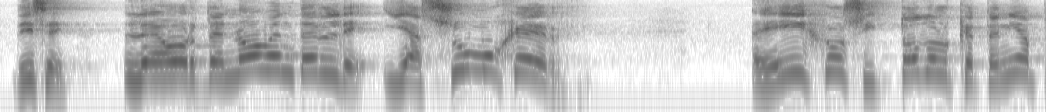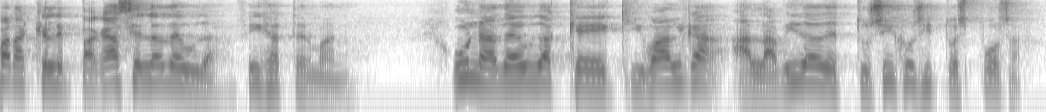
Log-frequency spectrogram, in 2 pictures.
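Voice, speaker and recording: A man's voice: high voice, lively intonation, a little fast, sharp tone. A man with a Mexican Spanish accent preaching a sermon, speaking straight to his congregation and repeating phrases for emphasis. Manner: preaching with emphatic repetitions, addressing the congregation as brothers. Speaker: pastor.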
